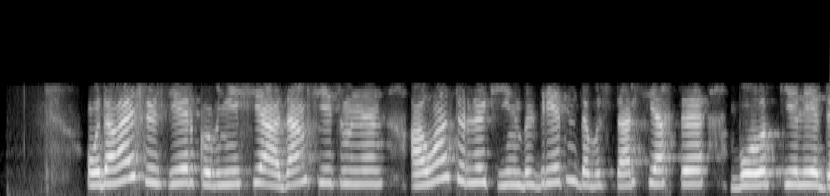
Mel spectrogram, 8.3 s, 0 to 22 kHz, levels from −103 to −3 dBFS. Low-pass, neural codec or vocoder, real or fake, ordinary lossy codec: 3.6 kHz; codec, 16 kHz, 8 kbps, FunCodec, trained on Chinese and English, 25 frames a second; fake; none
